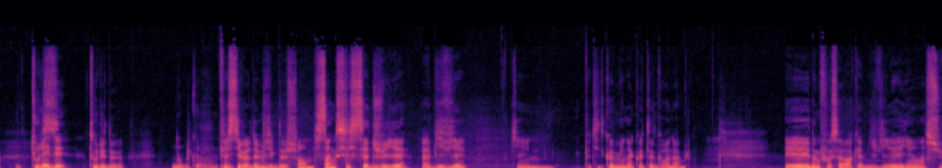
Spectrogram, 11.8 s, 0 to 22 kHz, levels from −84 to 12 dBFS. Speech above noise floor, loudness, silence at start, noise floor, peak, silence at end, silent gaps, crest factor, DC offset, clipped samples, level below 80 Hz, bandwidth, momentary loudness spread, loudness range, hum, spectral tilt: 27 dB; -21 LUFS; 0.15 s; -47 dBFS; -4 dBFS; 0 s; none; 18 dB; under 0.1%; under 0.1%; -60 dBFS; 17 kHz; 16 LU; 6 LU; none; -5 dB/octave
